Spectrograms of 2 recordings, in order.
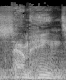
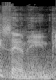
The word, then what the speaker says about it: Samhain: I'm glad nobody said anything about it, but I mispronounced it. You can say Sam Haines. People say it, but there's a more... There's a different way of saying Samhain. I can't say what? – It. – Samhain.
